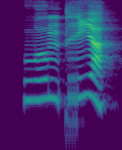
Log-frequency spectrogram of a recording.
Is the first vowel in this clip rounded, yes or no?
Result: yes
